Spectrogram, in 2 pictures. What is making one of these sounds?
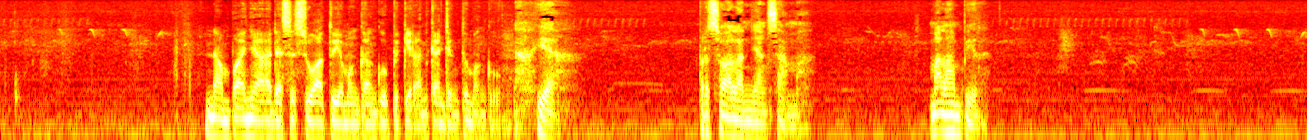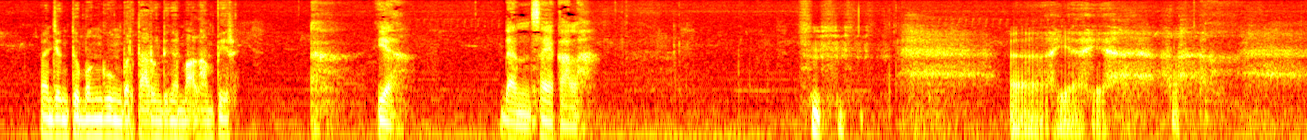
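An older man answers calmly, close by.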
